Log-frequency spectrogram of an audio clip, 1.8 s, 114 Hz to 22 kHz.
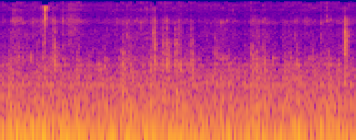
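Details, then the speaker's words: Alfa 156 SW driven over cobbled road after rear caliper guide work (old long guides refitted to reduce play): only even road rumble, no metallic rattle from the rear brakes; noise gone. "And now the noise is completely gone, of course, because the intervention that I just did."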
